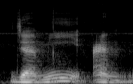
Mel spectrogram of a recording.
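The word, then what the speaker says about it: جَمِيعًا: Ini kalau dibaca sama dengan jami'an, jadi ada ain di fathah kemudian ada nunnya. Secara tulisan tanwin ya, jami'an dan lafal qauman. Tapi kalau cara bacanya sebenarnya dia menyimpan huruf nun ya.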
